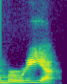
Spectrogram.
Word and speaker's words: Maria: Maria, kalau bahasa Inggrisnya pengucapannya Maria.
